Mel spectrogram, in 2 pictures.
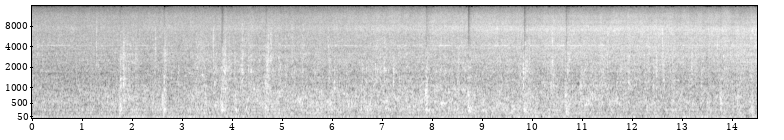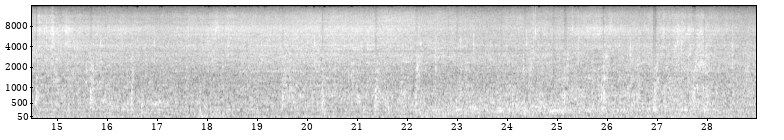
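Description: Steam-hauled heritage train running along the line, heard from a carriage window: a steady rumble and rattle of the coaches' wheels on the track, with occasional clicks at rail joints.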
